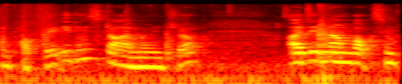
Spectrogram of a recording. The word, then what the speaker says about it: DIYMoon: I will pronounce them properly. It is DIYMoon shop.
